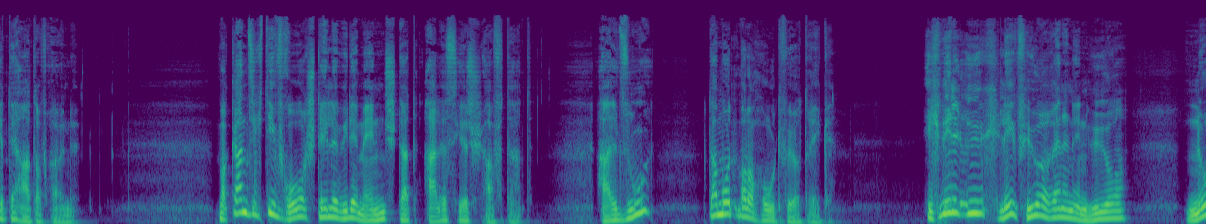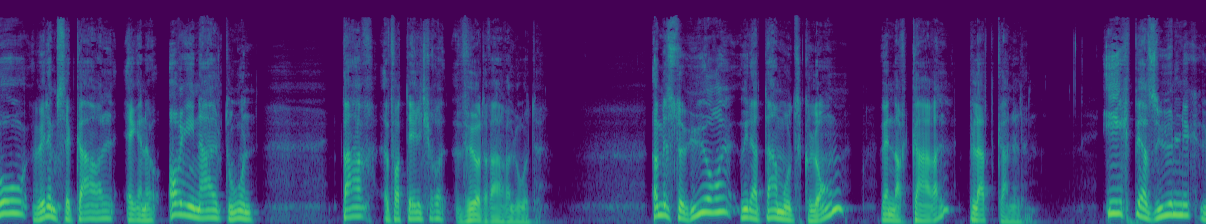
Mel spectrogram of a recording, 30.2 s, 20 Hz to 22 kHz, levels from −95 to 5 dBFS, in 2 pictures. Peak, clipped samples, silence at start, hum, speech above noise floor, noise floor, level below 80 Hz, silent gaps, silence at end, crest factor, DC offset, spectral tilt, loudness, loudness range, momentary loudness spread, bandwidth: -6 dBFS; under 0.1%; 0 s; none; 48 dB; -71 dBFS; -44 dBFS; none; 0 s; 18 dB; under 0.1%; -7 dB/octave; -25 LUFS; 6 LU; 12 LU; 16.5 kHz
